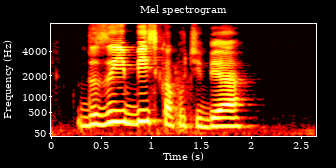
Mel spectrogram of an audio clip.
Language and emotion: Russian, angry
